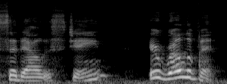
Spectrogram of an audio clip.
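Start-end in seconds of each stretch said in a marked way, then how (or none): 1.5-2.2 a gruff, dismissive harrumph, a little louder. A narrator's reading. Uncle dismissing the children's plea, gruff harrumph. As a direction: brush the idea off with one grumpy word. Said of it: "harumphed Uncle Theodore".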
